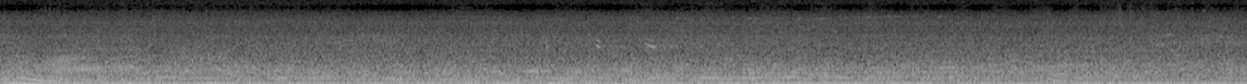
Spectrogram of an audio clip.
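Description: A hoverbike's engine hums steadily.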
